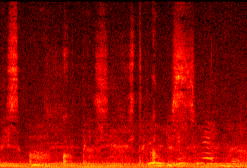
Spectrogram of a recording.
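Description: Soft whispered speech over a steady low hum.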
